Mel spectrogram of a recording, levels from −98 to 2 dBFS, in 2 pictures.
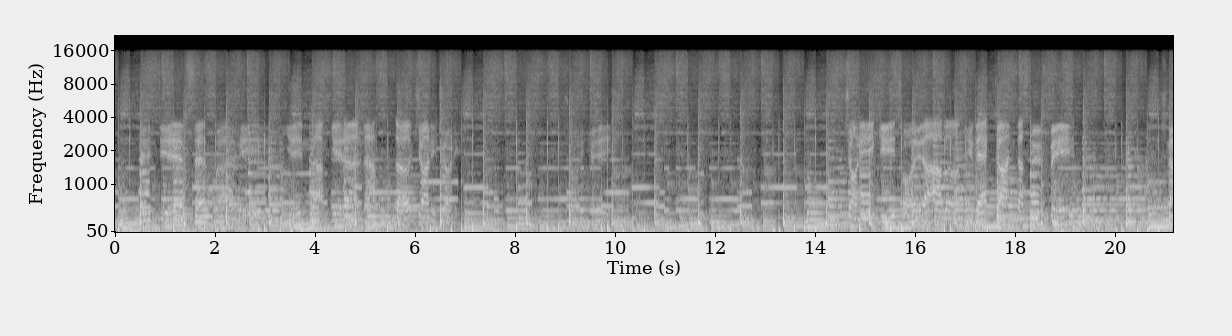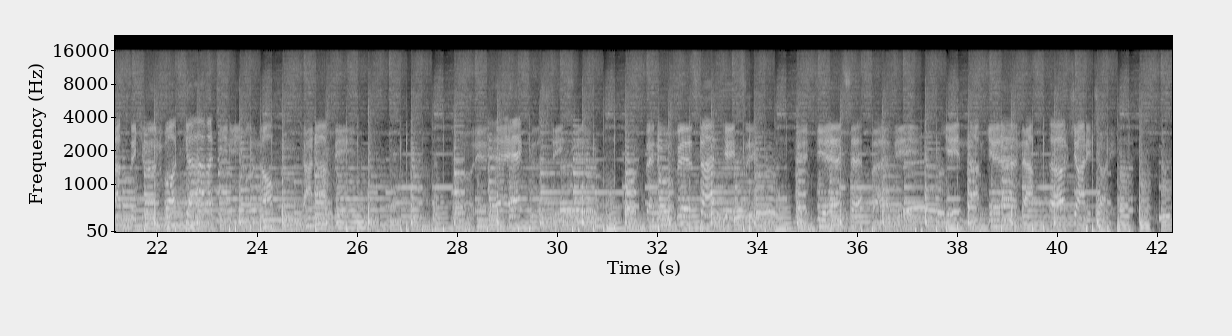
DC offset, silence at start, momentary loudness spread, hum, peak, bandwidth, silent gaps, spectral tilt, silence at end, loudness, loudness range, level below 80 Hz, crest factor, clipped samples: under 0.1%; 0 s; 5 LU; none; 0 dBFS; 16.5 kHz; none; -5 dB/octave; 0 s; -18 LUFS; 4 LU; -28 dBFS; 18 dB; under 0.1%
